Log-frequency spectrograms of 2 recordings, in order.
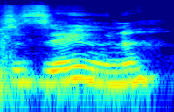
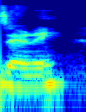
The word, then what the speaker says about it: Zuni: definition of zoo actually it looks like it's pronounced zune instead of zuni if i'm reading the pronunciation thing right let me actually let me just zuni oh no it is zuni a member of pueblo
